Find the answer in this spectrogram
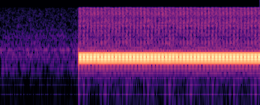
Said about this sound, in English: All right, this is one phone number ringing. I have reached New York Animal Rights Alliance America, No Kill New York, and Radical Photos,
